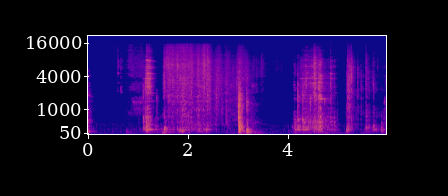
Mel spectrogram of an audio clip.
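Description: Handling noises from unpacking a kit: a foam packing tray and plastic and metal boat parts being moved and set down on a cutting mat, with stretches of rustling, one sharp click about halfway through and a few light clicks near the end.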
